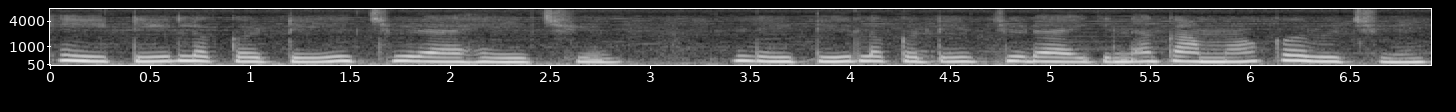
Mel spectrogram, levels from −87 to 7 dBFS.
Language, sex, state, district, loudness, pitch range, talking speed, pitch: Odia, female, Odisha, Malkangiri, -13 LUFS, 215-245 Hz, 85 wpm, 230 Hz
